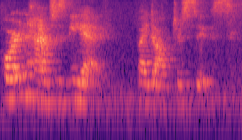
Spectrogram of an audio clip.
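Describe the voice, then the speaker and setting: A woman narrating a rhymed children's story at a speech competition, expressive and sing-song. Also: a little high, slow pace. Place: competition room. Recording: echoey room, mic far off, faint noise.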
